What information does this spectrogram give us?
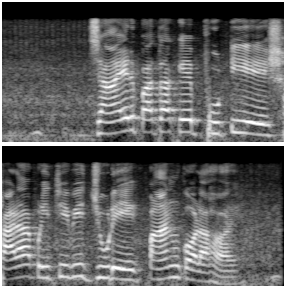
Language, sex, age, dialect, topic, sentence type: Bengali, female, 36-40, Standard Colloquial, agriculture, statement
